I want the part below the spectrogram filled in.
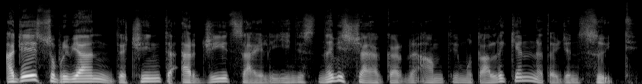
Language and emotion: Kashmiri, neutral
